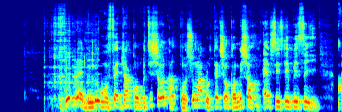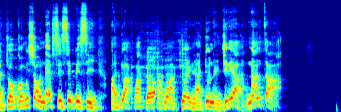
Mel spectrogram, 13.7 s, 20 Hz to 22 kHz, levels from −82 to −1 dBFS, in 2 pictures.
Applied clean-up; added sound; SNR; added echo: neural mask model RNNoise.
